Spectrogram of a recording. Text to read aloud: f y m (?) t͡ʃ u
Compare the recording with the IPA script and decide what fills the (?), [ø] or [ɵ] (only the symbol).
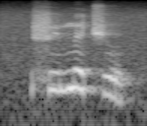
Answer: ø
